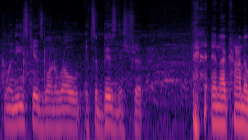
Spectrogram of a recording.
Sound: laughs

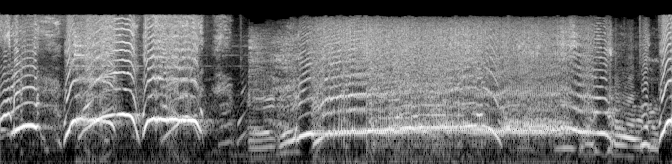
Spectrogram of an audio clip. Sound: screaming

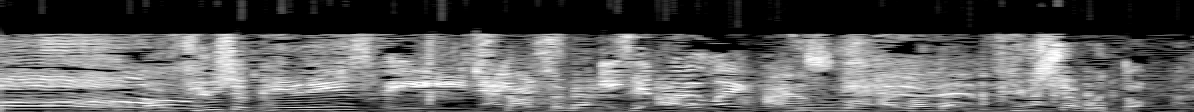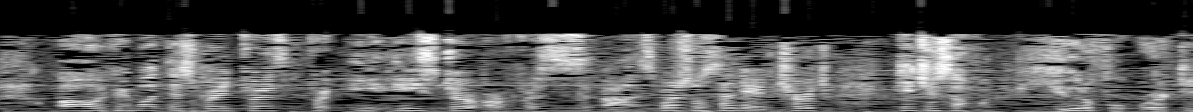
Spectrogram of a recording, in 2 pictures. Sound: laughter

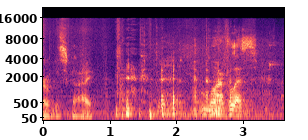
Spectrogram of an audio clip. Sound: people laughing in the background

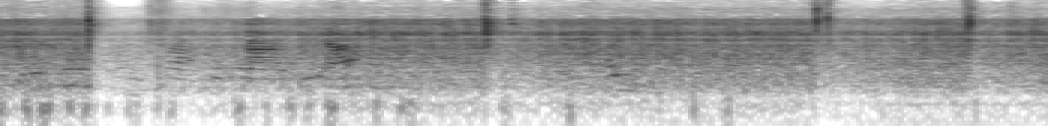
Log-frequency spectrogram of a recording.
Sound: speaking foreign language

